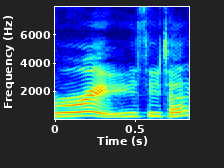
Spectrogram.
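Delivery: ridiculous, very loud, high-pitched voice. Asked by the other speaker whether they can do it, trying the Crazy Taxi voice. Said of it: "Do you reckon you can do it?".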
